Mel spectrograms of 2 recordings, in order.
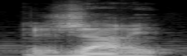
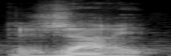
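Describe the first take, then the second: First: The vowel of je is dropped and contracted. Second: The same.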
